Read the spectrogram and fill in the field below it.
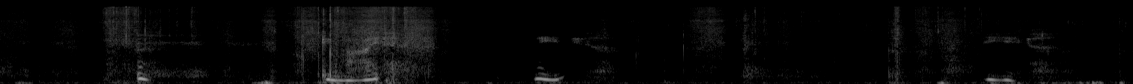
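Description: Dry leaves and twigs rustle close by.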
